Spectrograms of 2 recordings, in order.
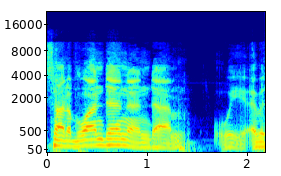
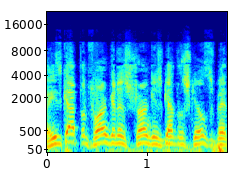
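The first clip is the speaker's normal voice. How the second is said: high, bouncy sports announcer patter; 5 semitones higher than usual. Retelling improvised pod race lines: imitating a sports announcer. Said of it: "do sports announcers and go".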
